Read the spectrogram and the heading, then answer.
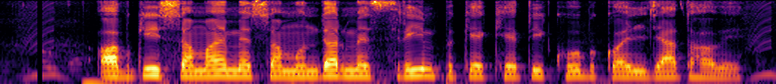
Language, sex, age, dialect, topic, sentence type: Bhojpuri, male, 18-24, Northern, agriculture, statement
